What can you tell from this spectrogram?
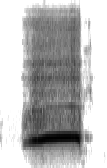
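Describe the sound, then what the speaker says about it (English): A single sustained whistling tone from a brass instrument mouthpiece rises slightly and holds for about a second before cutting off, breathy and loud against silence. "now that I have the mouthpiece whistling"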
